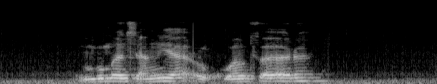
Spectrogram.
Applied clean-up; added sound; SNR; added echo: none; Fire; 17 dB; none.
